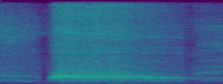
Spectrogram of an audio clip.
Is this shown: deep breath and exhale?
yes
